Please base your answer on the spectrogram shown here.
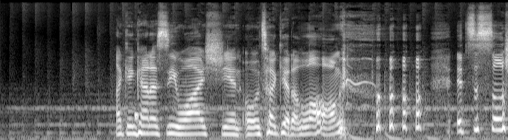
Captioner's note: chuckles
